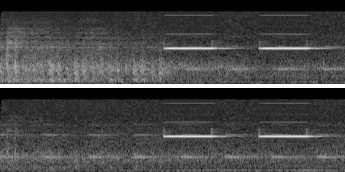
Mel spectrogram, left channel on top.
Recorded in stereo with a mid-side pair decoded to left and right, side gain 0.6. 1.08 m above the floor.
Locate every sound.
1.6 s a microwave: 35° right, 1.3 m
